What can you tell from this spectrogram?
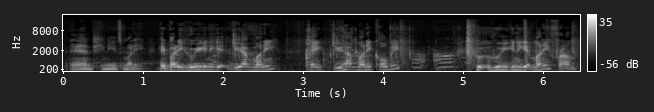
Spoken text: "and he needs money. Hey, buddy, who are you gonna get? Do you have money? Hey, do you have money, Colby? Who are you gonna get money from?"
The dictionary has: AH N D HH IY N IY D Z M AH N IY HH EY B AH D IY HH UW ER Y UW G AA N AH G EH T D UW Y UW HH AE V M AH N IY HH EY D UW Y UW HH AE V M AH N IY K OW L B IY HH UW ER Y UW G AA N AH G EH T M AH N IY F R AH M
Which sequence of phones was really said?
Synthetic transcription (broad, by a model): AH N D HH IY N IY D Z M AH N IY HH EY B AH D IY HH UW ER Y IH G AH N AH G EH T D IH Y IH V M AH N IY HH EY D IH Y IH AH V M AH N IY K OW L B IY HH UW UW Y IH G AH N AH G EH T M AH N IY F R AH M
